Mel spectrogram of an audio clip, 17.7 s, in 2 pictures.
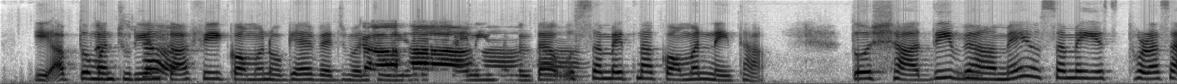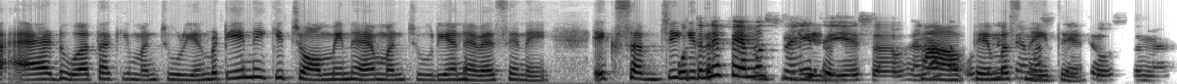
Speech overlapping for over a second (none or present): present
